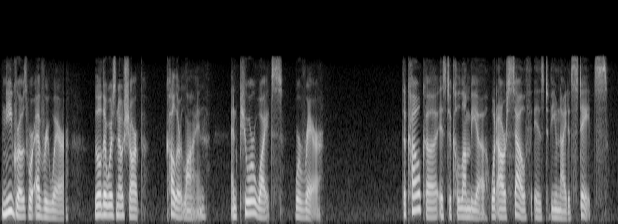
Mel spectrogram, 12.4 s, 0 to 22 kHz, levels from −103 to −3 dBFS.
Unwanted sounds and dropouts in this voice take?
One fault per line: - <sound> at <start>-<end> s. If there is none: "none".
- dropout at 1.3-1.3 s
